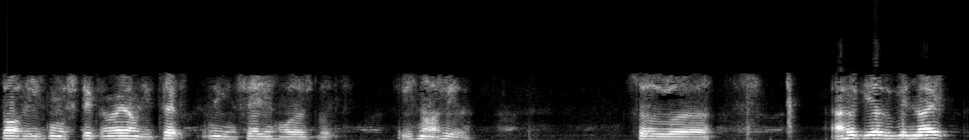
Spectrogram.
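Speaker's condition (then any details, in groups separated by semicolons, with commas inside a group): Speech impediment; sometimes pronounces things wrong, name misheard over radio net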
